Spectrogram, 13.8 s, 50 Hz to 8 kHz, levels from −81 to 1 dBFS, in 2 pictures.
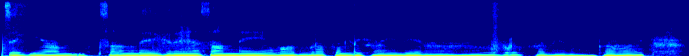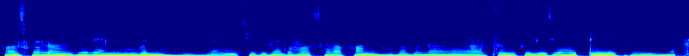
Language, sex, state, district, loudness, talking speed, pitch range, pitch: Hindi, female, Uttar Pradesh, Muzaffarnagar, -38 LUFS, 185 wpm, 160-175 Hz, 170 Hz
